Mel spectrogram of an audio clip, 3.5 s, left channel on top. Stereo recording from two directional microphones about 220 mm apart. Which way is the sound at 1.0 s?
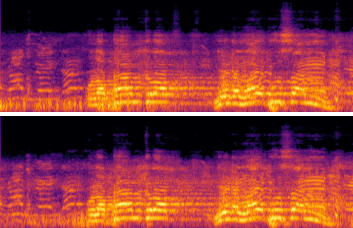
45° right (ahead or behind).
